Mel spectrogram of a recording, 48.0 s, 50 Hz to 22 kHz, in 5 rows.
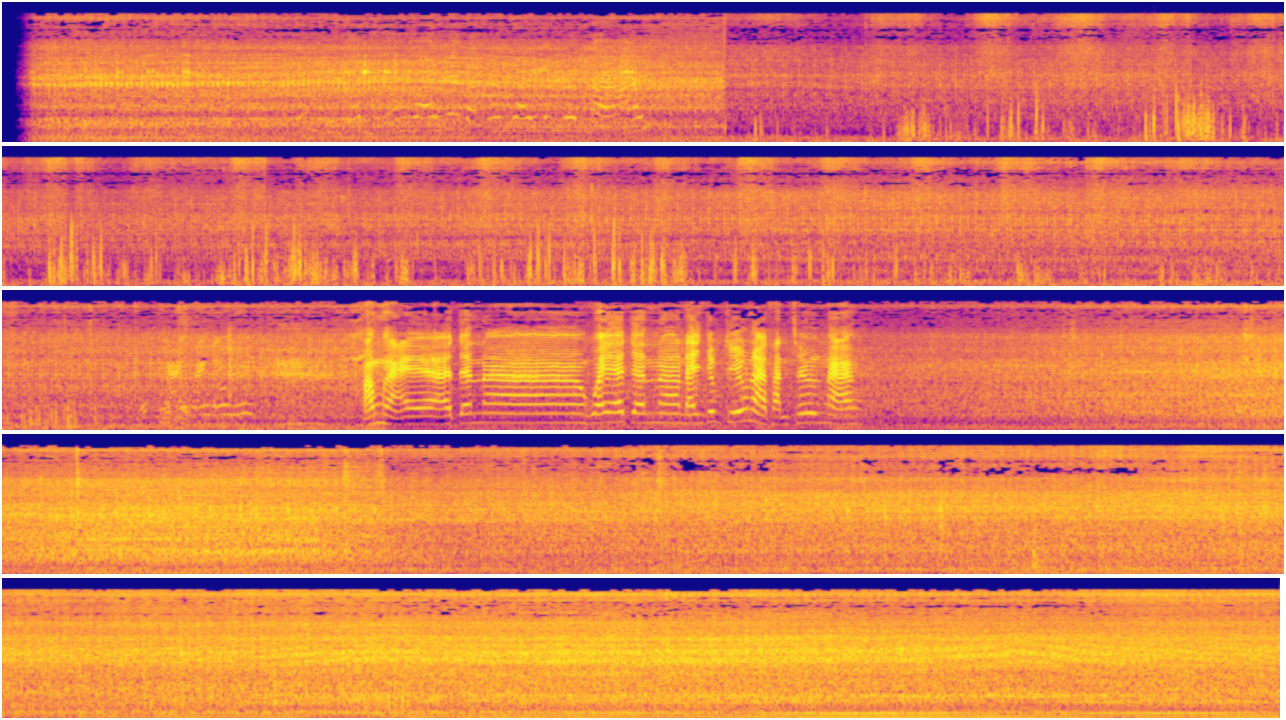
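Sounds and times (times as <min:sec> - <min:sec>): combine harvester diesel engine: 0:00.1 - 0:48.0.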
